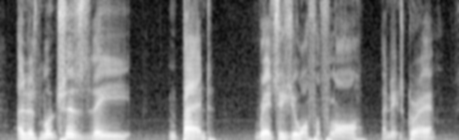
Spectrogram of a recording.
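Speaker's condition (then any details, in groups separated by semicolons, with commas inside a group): Multiple sclerosis; affects legs; legs weak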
